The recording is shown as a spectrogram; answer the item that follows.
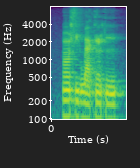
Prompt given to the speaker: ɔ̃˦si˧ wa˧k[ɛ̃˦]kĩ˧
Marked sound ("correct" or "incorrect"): correct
